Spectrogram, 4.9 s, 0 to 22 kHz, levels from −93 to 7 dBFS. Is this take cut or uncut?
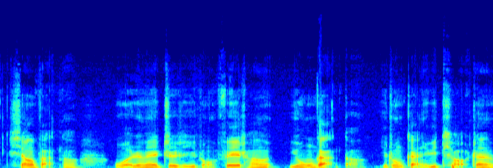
cut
